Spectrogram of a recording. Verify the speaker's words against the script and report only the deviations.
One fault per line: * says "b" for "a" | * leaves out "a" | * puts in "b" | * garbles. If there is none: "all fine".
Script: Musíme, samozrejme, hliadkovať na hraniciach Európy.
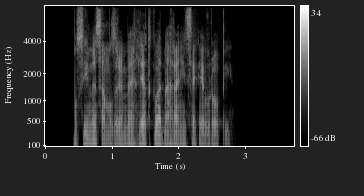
all fine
